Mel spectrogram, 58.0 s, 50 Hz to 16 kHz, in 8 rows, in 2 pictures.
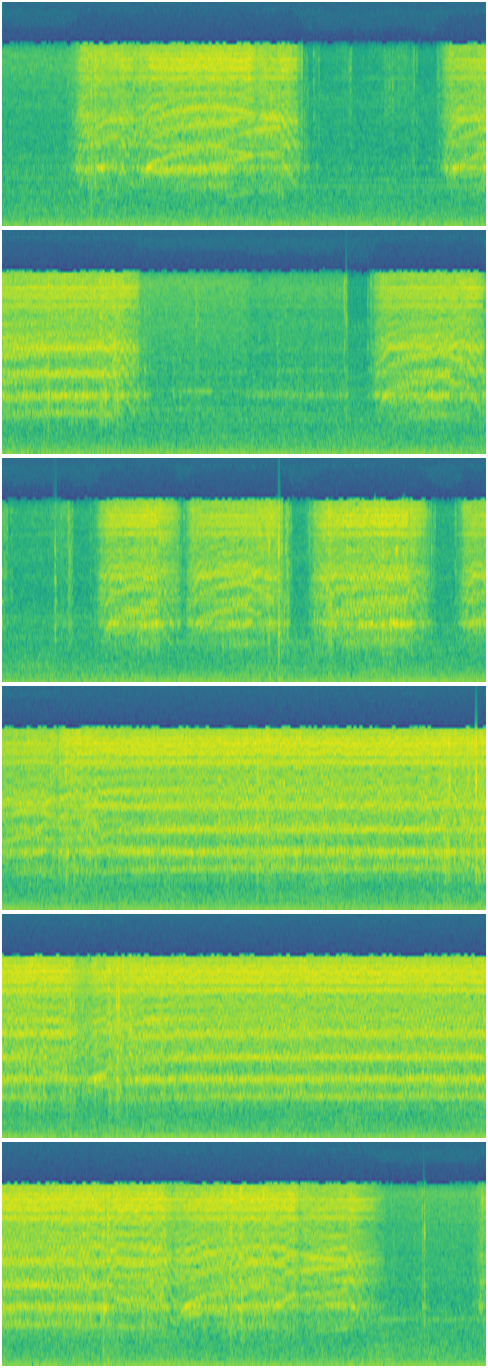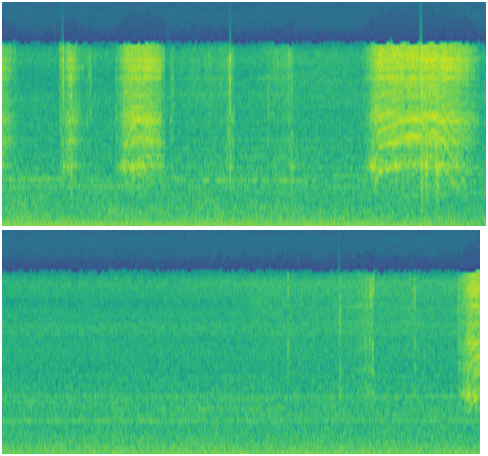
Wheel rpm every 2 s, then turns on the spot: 40, 140, 40, 100, 100, 10, 80, 40, 90, 80, 80, 160, 160, 160, 160, 140, 160, 160, 160, 150, 120, 0, 20, 10, 60, 20, 0, 0, 20.
4-6 8-12 14-16 44-48 50-52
